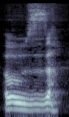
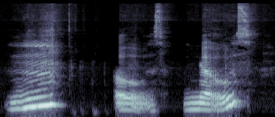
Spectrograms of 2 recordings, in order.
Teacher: spelled with an S but we're voicing that s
